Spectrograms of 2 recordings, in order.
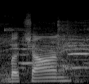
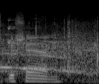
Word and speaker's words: Bachan: CH makes a sh I I don't know.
